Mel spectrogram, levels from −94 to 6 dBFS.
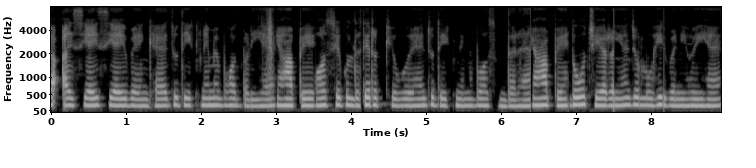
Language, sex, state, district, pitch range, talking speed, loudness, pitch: Bhojpuri, female, Uttar Pradesh, Gorakhpur, 190-200 Hz, 240 wpm, -31 LUFS, 195 Hz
